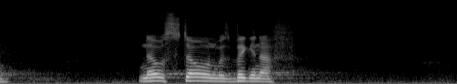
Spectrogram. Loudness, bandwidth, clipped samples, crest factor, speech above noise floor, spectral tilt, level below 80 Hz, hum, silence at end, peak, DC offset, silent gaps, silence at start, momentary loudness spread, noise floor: -24 LUFS; 12 kHz; under 0.1%; 18 dB; 34 dB; -7.5 dB/octave; -60 dBFS; none; 1.7 s; -10 dBFS; 0.4%; none; 0 s; 11 LU; -57 dBFS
